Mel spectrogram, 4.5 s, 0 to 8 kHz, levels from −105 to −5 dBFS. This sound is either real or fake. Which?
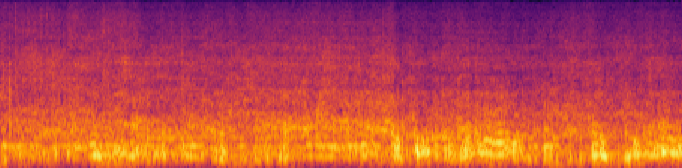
fake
